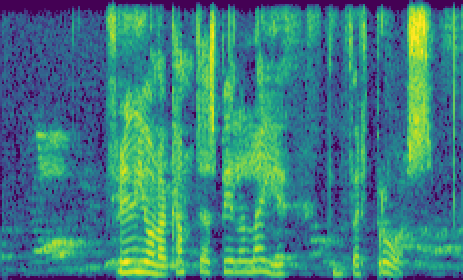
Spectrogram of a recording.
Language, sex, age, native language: Icelandic, female, 11, Icelandic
